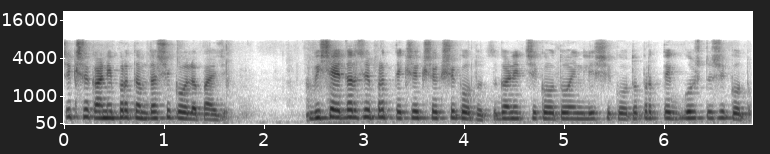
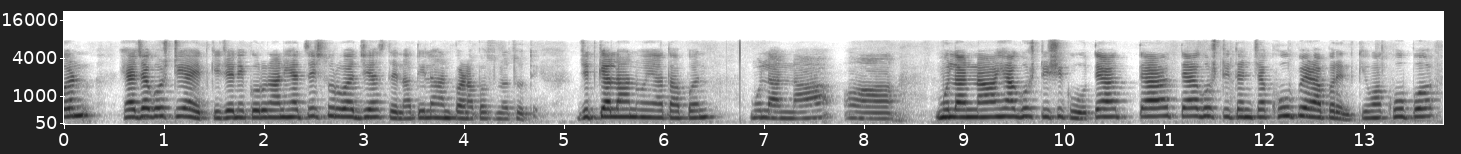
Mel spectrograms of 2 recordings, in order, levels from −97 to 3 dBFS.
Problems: constant background noise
